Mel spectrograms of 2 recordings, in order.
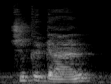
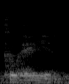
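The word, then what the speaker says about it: Chookagian: We're going to go with Caitlin Chukagian, not sure the pronunciation, don't murder me, versus Vivian Orejo. It was Cohagian. Cohagian? I think you're trying to read the nickname. I was like, that's not her name. It's like Caitlin Cohagian.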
